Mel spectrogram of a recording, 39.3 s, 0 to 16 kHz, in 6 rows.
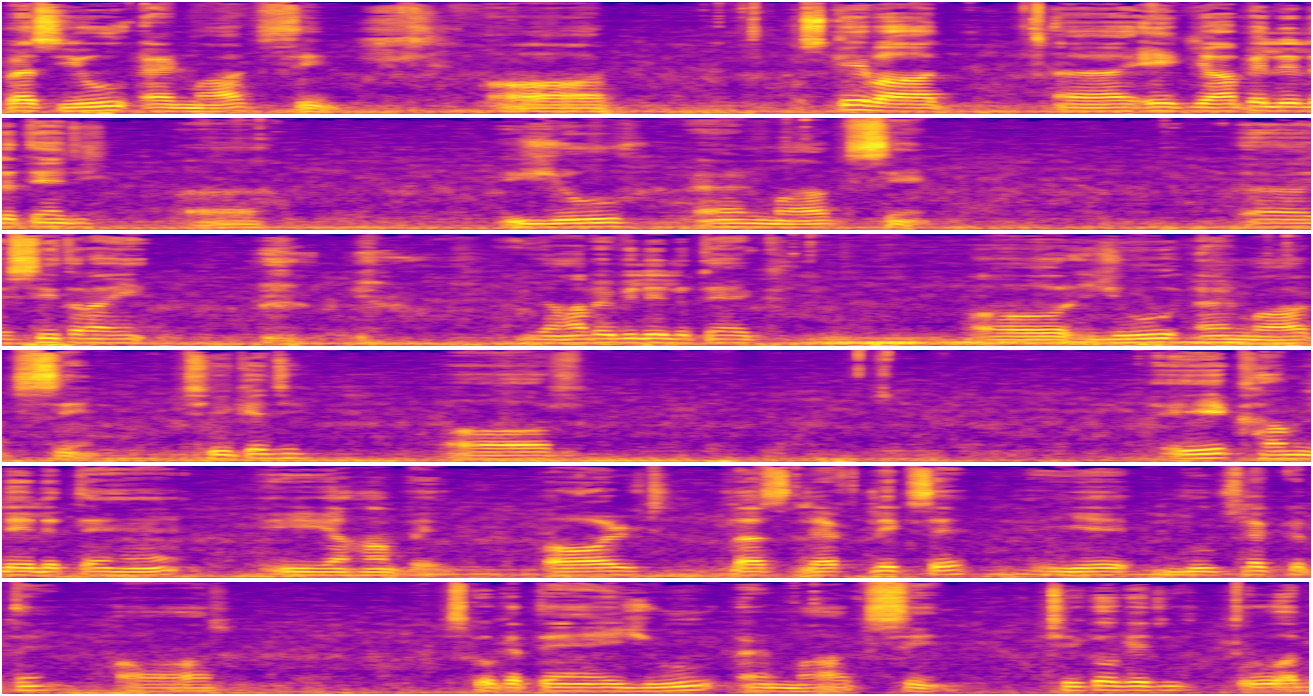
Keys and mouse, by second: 1.3 u, 2.1-8.4 middle drag, 8.4 alt+click, 11.2 u, 11.7-17.7 middle drag, 17.7 alt+click, 20.1 u, 21.0-24.0 middle drag, 26.6-30.8 middle drag, 30.8 alt+click, 31.4-34.4 middle drag, 38.0-39.2 middle drag.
